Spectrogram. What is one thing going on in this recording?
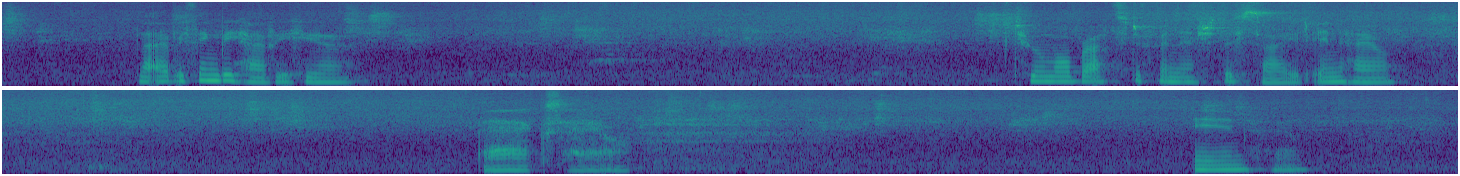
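A young woman speaks calmly and slowly, close to the microphone.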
